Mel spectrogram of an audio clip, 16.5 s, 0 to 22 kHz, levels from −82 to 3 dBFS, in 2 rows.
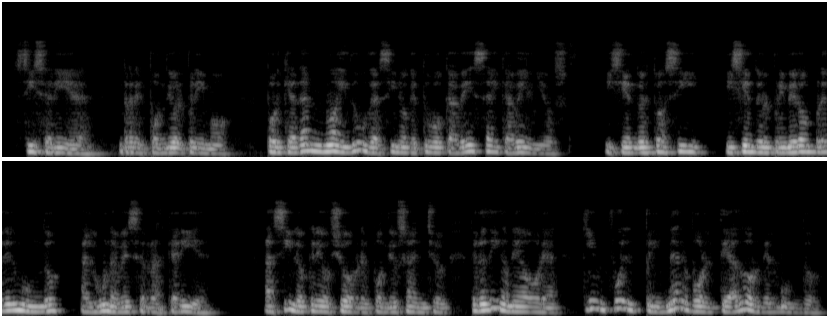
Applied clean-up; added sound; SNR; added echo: neural mask model DeepFilterNet 3.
